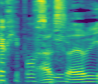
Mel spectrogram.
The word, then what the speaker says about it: Архиповский: А вот Гофман 69 сообщает, ребенка мотивирую Архиповским. Правильно я ударение ставлю? Да, Алексей Архиповский.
